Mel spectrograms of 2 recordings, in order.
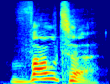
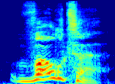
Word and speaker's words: Walther: the correct pronunciation is voter so the W almost sounds like a V or soft F and the th turns into just the T voter now could be wrong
